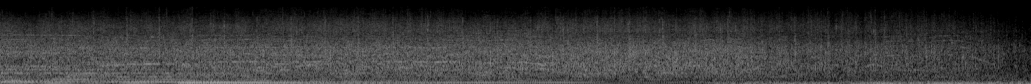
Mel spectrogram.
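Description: Large congregation applauding as a choir song ends. A low note from the music is held under the clapping for a few seconds, and the applause thins out near the end.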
